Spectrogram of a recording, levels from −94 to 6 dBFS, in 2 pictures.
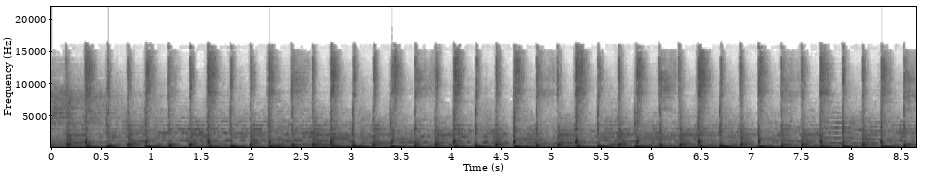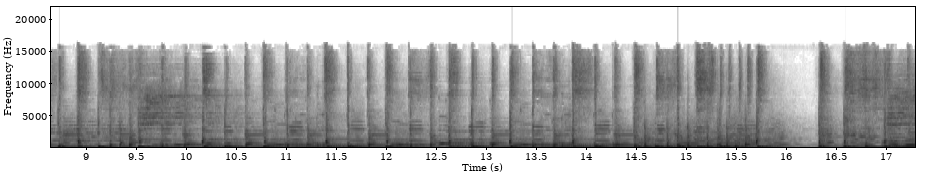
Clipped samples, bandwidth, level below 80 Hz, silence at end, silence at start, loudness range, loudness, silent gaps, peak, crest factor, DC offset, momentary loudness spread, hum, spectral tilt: under 0.1%; 16.5 kHz; -22 dBFS; 0 s; 0 s; 1 LU; -16 LUFS; none; 0 dBFS; 14 dB; under 0.1%; 4 LU; none; -5.5 dB/octave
